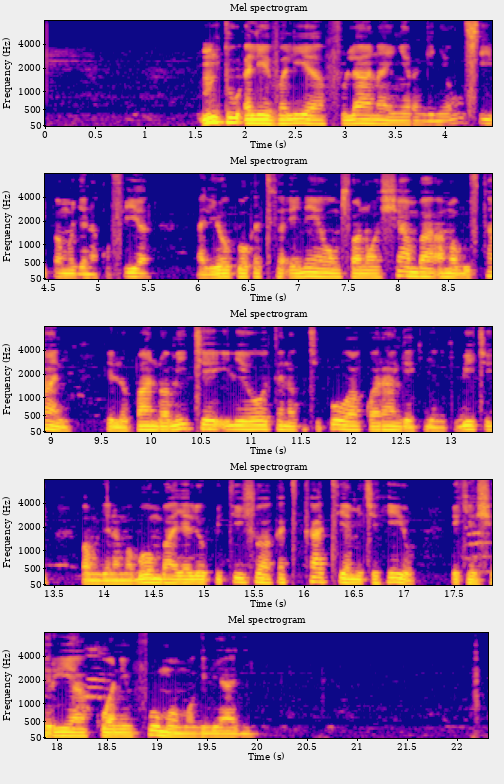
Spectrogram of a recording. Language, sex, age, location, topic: Swahili, male, 25-35, Dar es Salaam, agriculture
